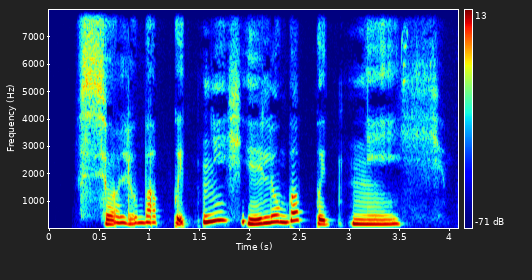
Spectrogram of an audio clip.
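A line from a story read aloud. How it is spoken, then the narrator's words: Drawn out. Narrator (Russian): протянул Ян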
